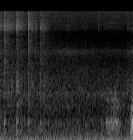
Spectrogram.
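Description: Steady low hum with a few faint soft clicks in the first second; a man's voice comes in right at the end.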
